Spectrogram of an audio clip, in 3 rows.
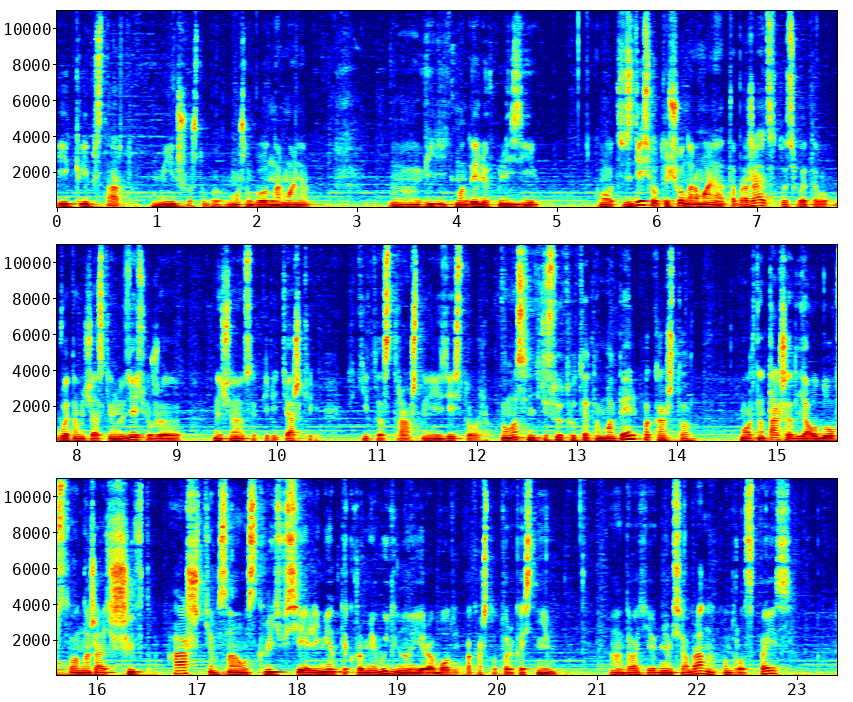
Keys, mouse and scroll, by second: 0.8-1.8 drag, 0.8 s, 2.2 scroll, 4.0-10.0 shift+middle drag, 10.0-12.2 scroll, 14.4-16.8 shift+middle drag, 20.1-23.4 shift+middle drag.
